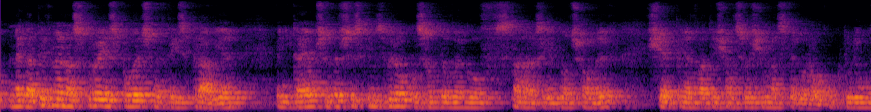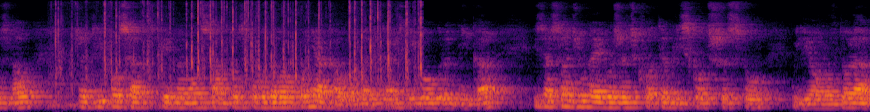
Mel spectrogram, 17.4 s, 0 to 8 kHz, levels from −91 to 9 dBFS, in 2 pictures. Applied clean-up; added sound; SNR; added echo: none; Typing; 13 dB; reverberation time 0.9 s.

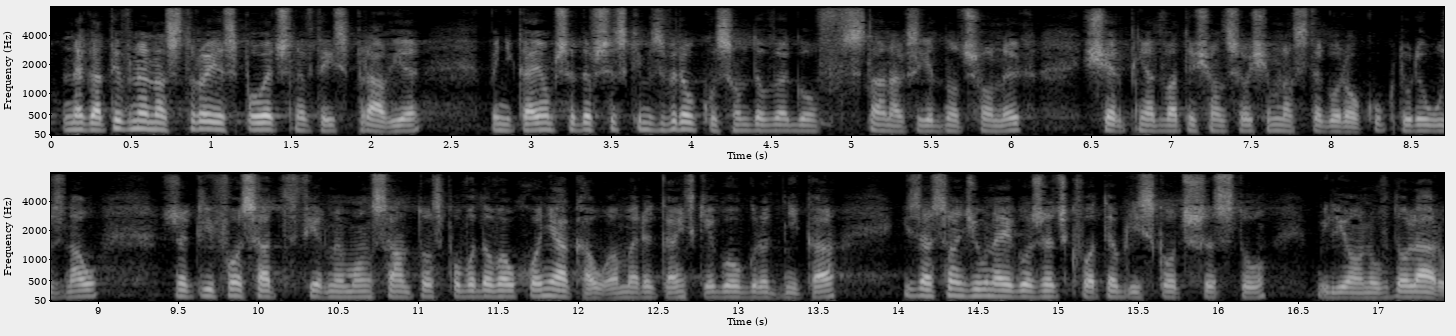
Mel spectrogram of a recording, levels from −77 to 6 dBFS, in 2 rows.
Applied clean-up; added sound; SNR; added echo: none; none; none; none.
